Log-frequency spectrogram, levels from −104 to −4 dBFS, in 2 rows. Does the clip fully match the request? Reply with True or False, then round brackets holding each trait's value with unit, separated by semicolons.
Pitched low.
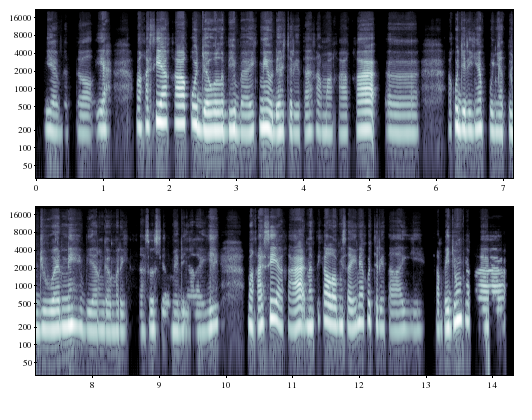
False (195 Hz)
